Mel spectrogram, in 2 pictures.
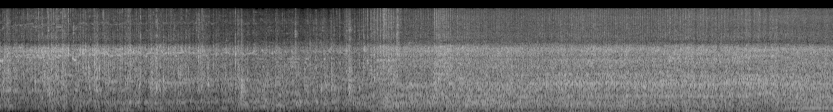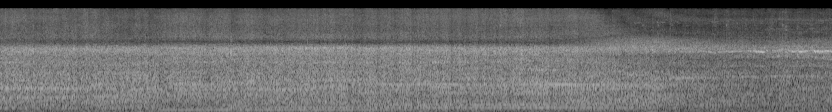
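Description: Farm tractor engine idling nearby, a steady loud low rumble with a regular throbbing pulse that holds throughout, a brief clank early on and a faint higher hum joining later.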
